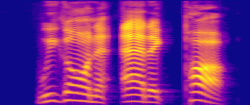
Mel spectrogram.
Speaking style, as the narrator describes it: Jason loudly responded

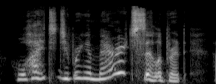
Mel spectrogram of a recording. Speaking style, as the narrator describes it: asked Dad nervously

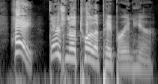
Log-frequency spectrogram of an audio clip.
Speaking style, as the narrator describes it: yelled very loudly

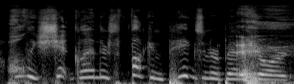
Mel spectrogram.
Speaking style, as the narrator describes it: my kids are screaming, and rather than save my children, I run inside and I yell

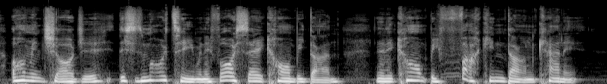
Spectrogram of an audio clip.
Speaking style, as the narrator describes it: He spluttered in between breaths

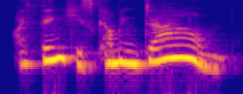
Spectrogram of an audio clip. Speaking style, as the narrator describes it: shouted

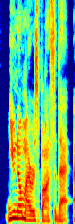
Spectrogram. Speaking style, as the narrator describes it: snarled

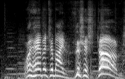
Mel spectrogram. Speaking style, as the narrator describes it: he growled

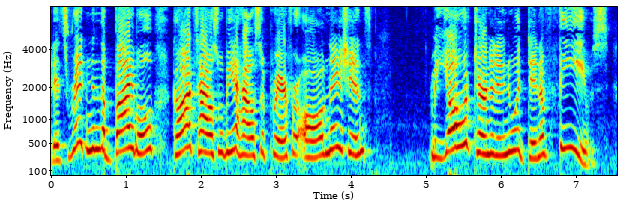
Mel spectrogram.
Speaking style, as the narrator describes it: he shouted

